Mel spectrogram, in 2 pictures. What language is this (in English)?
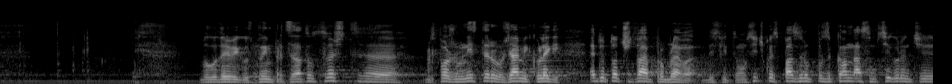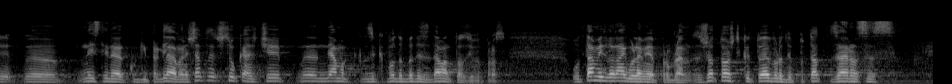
Bulgarian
